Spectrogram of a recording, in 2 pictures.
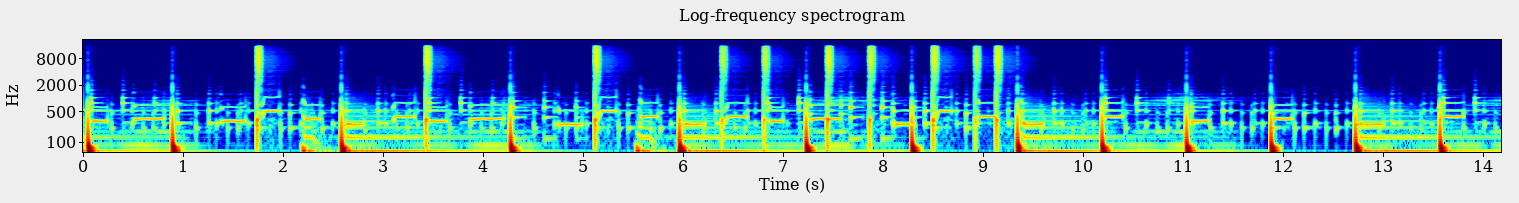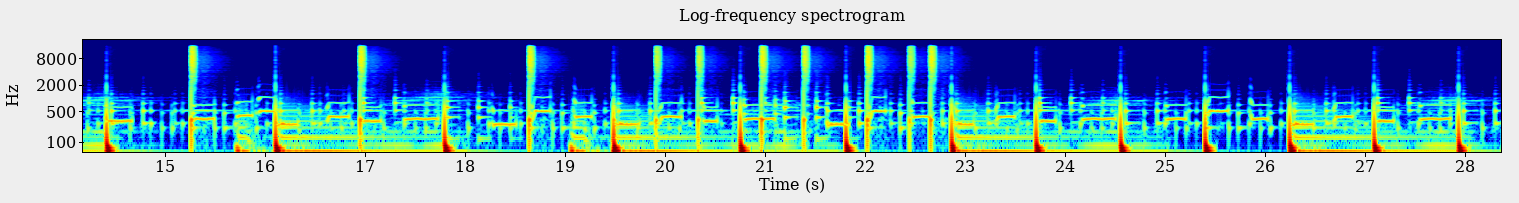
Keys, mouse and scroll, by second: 5.2 click, 9.0 ctrl+click, 9.2 ctrl+space, 12.0 ctrl+click, 12.5 ctrl+space, 13.8 ctrl+click, 14.4 ctrl+alt+click, 16.0 ctrl+click, 19.4 space, 19.7 click, 20.0 space, 20.3 click, 20.5 space, 20.7 click, 21.2 space, 22.6 click, 24.2 super+KP_Add.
